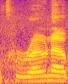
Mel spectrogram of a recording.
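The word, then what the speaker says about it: Coronea: was called coronia and it's spelled c-o-r-o-n-e-a so corona but with an e and i don't know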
